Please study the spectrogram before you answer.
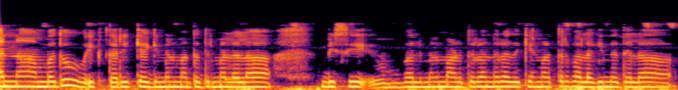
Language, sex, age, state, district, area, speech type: Kannada, female, 18-30, Karnataka, Bidar, rural, spontaneous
